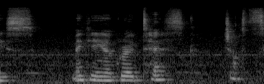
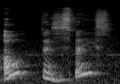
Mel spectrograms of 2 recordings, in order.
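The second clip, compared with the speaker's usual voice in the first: high, sudden exclamation; pleasantly surprised; 13 semitones higher, 4 dB louder than usual. Acted. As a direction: break off brightly as you spot something. Breaks off singing on spotting space.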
